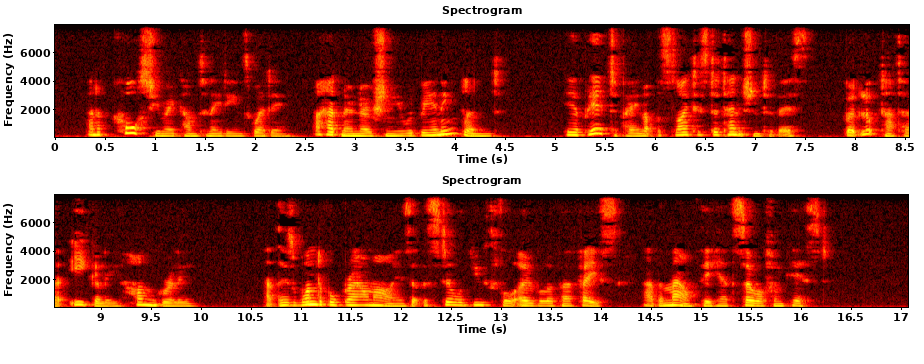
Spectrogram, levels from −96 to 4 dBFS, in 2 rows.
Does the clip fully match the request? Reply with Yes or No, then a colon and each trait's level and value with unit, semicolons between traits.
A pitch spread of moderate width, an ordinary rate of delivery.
No: wide, 5.7 semitones; average, 195 wpm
